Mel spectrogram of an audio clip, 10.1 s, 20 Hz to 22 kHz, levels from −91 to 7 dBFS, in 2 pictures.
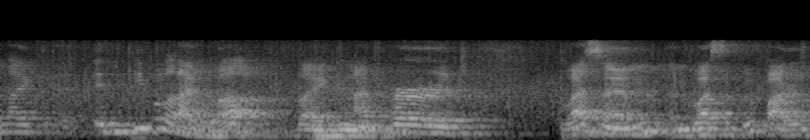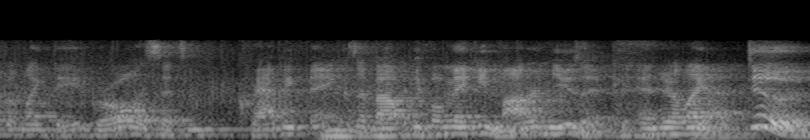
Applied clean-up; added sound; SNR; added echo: none; Applause; 19 dB; reverberation time 1.0 s.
